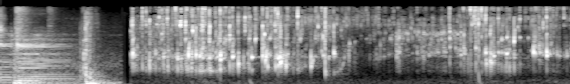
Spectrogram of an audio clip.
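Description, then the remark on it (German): A short tonal sound gives way to tea being poured into a cup, a steady, bubbly trickle with light splashes that swells and eases over about three seconds. “Nee, für jeden, der auf Toilette müsste.”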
